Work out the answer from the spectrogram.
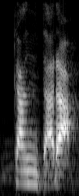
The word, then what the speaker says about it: cantará: Por ejemplo, existía cántara, cantara y cantará. Pues para la que tenía la fuerza en la última sílaba, propuso usar el circunflejo. Para las que tenían la fuerza en la penúltima sílaba, marcarla con el acento agudo, y las que la tenían en la antepenúltima sílaba, también con el acento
